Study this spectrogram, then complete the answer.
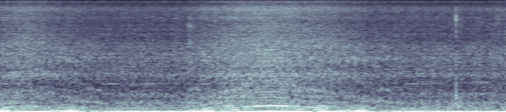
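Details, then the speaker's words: Test drive after fitting a new sensor to replace a rusty-electrode one, pollution and injection warnings still on: deep engine drone climbing under throttle with no whistle or spool sound, the turbo not heard building boost. "Le bruit a pas trop changé, j'entends pas le turbo chargé."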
